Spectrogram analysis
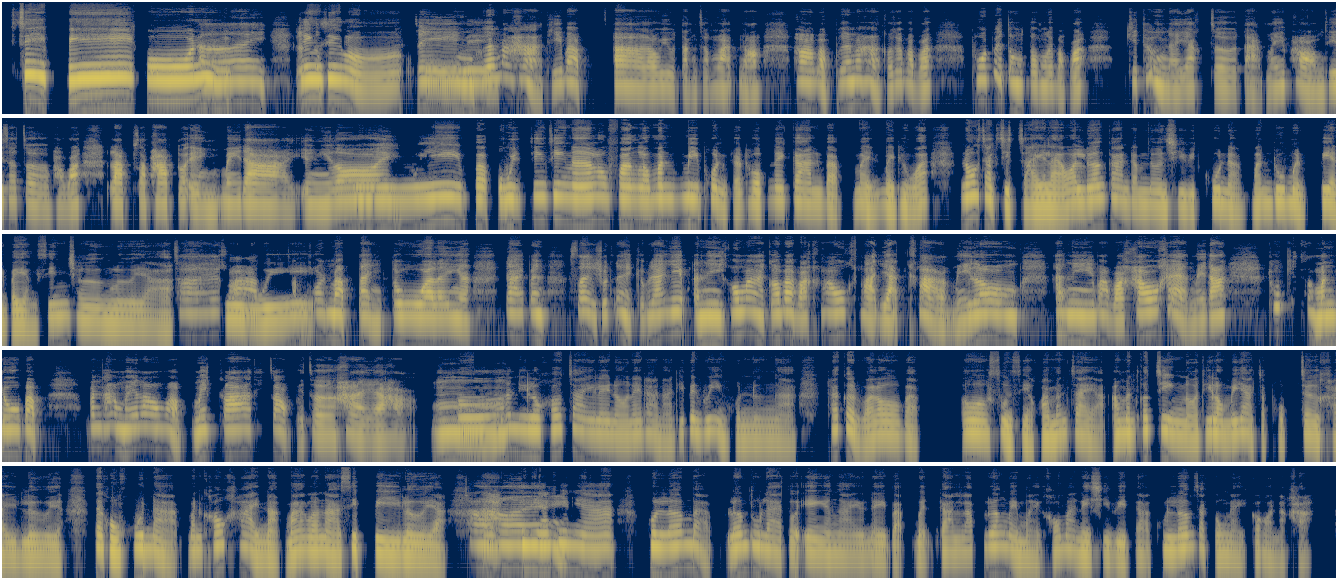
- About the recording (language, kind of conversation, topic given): Thai, podcast, คุณเริ่มต้นจากตรงไหนเมื่อจะสอนตัวเองเรื่องใหม่ๆ?
- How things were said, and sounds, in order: stressed: "สิบ"; drawn out: "อุ๊ย"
